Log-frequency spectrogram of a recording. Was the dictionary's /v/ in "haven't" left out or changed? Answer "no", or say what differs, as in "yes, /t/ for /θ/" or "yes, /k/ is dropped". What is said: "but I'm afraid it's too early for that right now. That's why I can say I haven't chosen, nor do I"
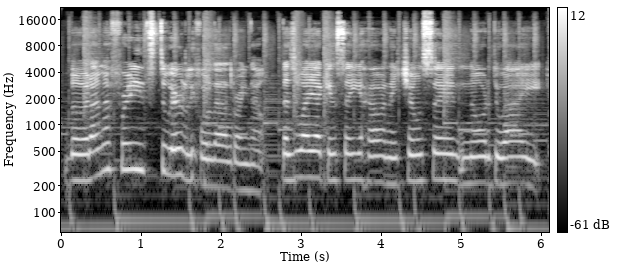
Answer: yes, /w/ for /v/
